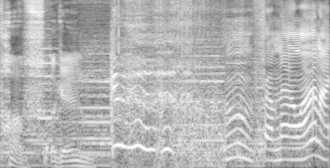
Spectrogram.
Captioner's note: gasping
